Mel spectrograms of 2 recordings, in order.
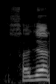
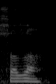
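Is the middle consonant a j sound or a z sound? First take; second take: j sound; z sound. First: The middle consonant is a j sound. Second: The middle consonant is a z sound. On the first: The speaker calls it wrong. "सजा सजा नहीं होता है" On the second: The speaker calls it right. "सज़ा होता है"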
